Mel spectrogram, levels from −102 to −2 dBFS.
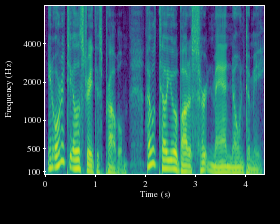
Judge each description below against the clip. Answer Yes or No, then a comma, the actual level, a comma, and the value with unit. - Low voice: Yes, low, 120 Hz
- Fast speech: Yes, fast, 230 wpm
